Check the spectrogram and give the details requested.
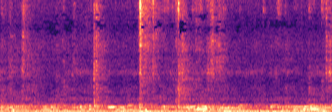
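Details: Pigeons cooing: soft, low, throaty burbling coos running almost continuously through the clip, over a steady low rumble and a few faint clicks and taps.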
